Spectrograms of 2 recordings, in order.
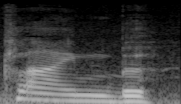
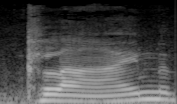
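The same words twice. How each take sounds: First: Each letter of the spelling is sounded out. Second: Every sound is said in the natural way. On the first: The speaker calls it wrong. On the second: The speaker calls it right.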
